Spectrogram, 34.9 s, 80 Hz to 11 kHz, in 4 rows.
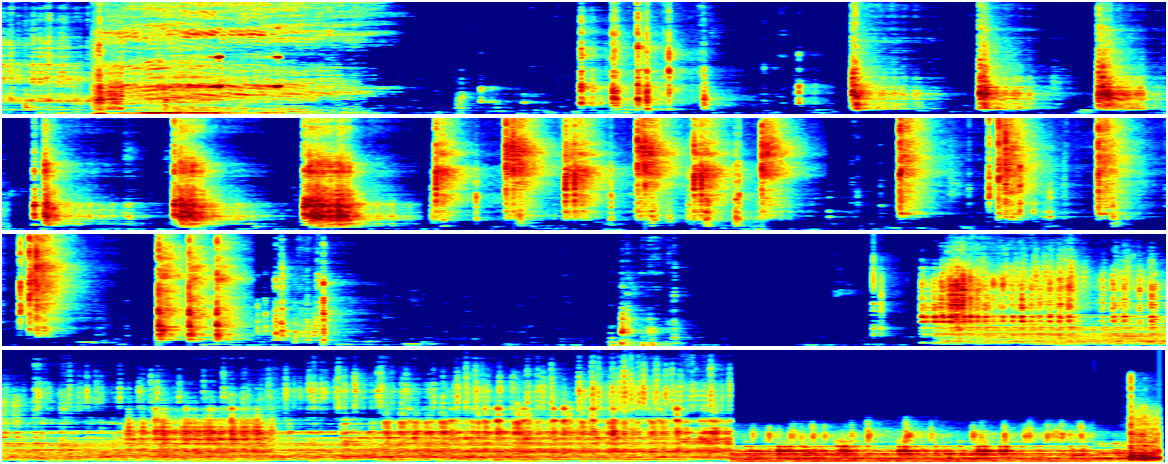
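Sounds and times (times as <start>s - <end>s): wooden clacks on marble track: 10.1s - 14.9s, 15.5s - 19.4s.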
